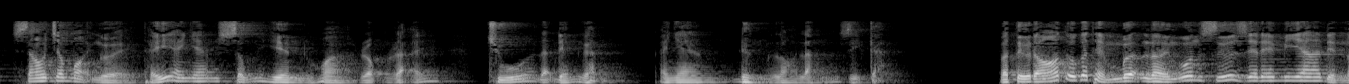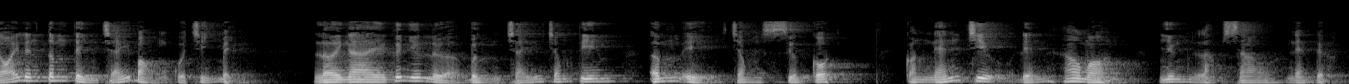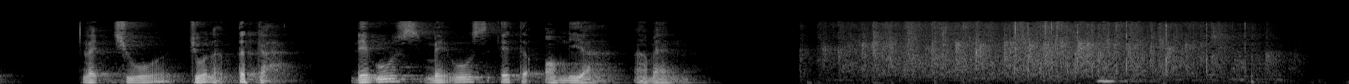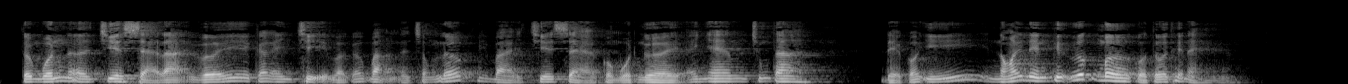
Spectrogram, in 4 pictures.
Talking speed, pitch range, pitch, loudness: 130 wpm, 95-135 Hz, 110 Hz, -22 LUFS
